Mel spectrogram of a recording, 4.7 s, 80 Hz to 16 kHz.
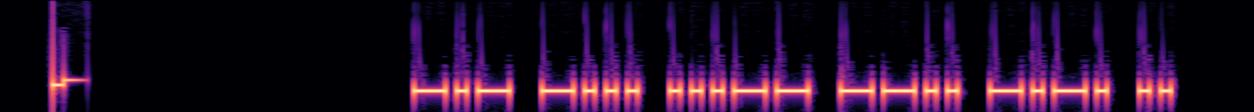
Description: Morse code, heard as a keyed tone, about 28 wpm, 700 Hz. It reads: KB3ZCI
